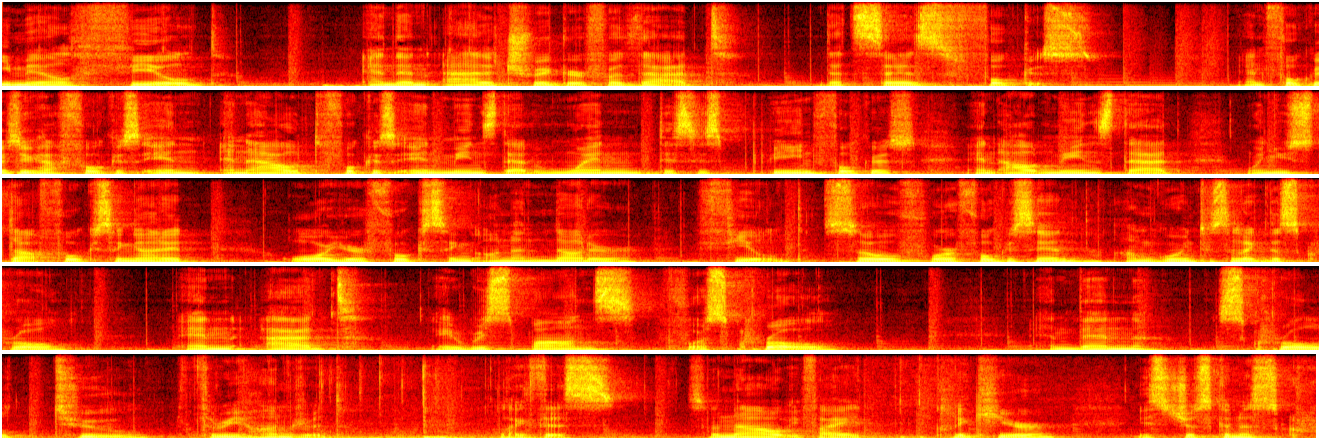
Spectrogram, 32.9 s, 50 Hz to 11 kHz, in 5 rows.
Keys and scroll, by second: 27.7 3, 27.9 0, 28.4 Return.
